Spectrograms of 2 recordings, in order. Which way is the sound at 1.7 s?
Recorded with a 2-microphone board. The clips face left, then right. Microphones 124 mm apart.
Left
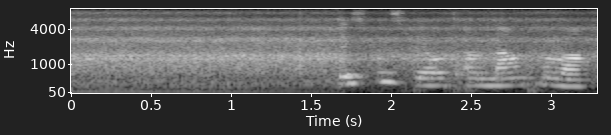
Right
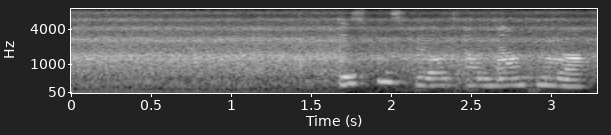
60° left (ahead or behind).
